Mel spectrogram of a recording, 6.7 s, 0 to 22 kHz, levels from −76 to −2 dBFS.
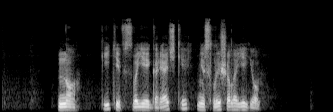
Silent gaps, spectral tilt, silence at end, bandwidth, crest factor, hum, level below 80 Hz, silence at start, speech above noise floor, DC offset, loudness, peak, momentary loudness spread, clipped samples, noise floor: none; -5 dB/octave; 1.5 s; 11 kHz; 18 dB; none; -56 dBFS; 1.15 s; 67 dB; under 0.1%; -16 LUFS; 0 dBFS; 10 LU; under 0.1%; -82 dBFS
